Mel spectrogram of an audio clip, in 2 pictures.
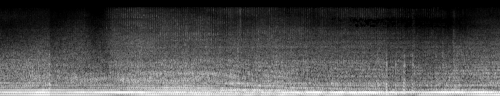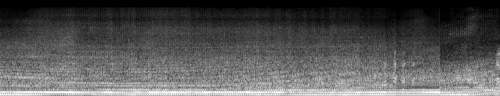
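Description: Honda self-propelled walk-behind lawn mower's single-cylinder four-stroke engine running steadily while cutting grass, a loud, constant drone at one speed.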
